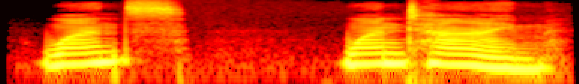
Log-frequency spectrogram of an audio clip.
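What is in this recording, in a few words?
"once one time", English, female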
